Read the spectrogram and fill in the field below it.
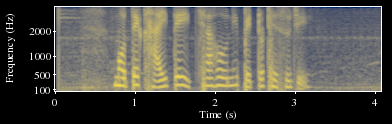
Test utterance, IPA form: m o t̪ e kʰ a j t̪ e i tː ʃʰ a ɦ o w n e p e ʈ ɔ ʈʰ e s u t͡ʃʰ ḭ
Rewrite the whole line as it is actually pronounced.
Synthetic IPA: m o t̪ e kʰ a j t̪ e i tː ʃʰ a ɦ o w n i p e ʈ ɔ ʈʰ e s u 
